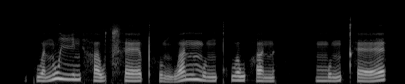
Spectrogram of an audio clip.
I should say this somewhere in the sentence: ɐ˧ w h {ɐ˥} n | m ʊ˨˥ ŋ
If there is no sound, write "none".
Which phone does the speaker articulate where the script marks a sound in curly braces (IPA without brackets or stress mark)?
ɐ˨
